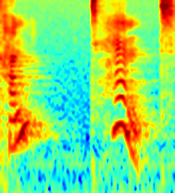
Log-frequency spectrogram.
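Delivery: "content" with stress on second syllable "-tent". Teaching pronunciation of the adjective content, stress on TENT. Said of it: "so the tent part".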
